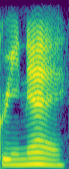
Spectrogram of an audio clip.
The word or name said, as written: Gris-Nez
